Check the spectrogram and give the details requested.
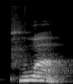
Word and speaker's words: poids: Gagner du poids. Peso em francês. Poids, você não vai pronunciar nem o D, nem o S.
